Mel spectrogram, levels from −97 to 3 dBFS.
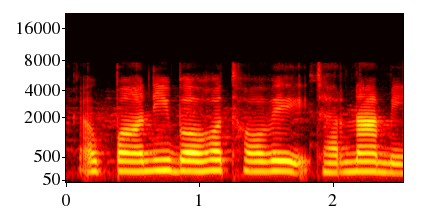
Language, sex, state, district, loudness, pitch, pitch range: Hindi, female, Chhattisgarh, Sarguja, -24 LUFS, 205 Hz, 205-210 Hz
